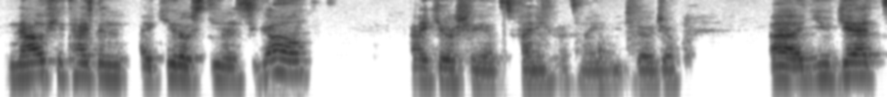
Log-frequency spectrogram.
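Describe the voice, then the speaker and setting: Heard through a rough recording, a channel coach speaks in a slightly high voice with a breathy edge. The Lithuanian man, a non-native English speaker, rambles passionately through a casual screen-share coaching call, often restarting.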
